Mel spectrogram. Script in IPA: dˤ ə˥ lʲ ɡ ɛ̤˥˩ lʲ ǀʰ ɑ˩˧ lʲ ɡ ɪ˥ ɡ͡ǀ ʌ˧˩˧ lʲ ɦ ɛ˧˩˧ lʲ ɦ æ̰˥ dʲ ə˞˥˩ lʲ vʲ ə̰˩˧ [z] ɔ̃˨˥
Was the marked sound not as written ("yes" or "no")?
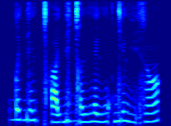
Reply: no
